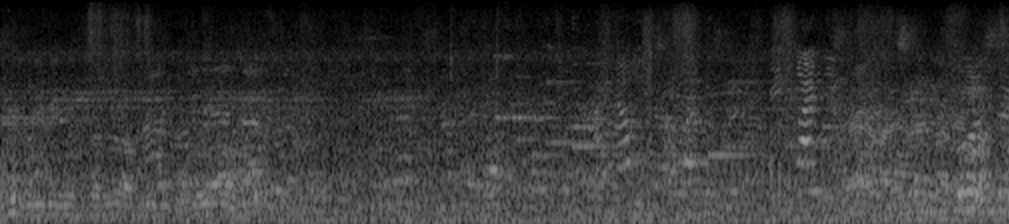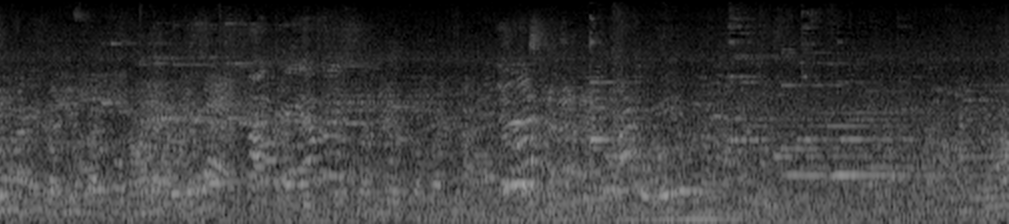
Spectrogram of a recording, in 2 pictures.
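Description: Many men and women chatter nearby in a busy crowd.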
